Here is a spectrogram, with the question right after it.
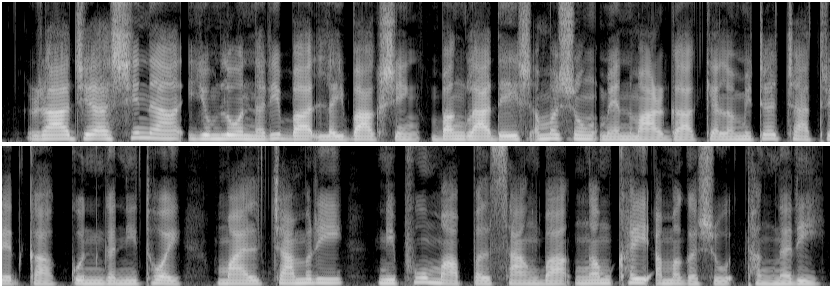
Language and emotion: Manipuri, neutral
